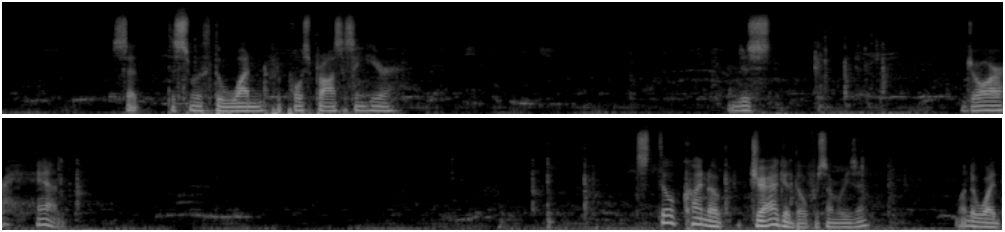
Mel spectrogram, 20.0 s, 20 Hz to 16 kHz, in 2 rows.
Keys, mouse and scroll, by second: 0.2 click, 0.5 click, 1.6 click, 1.8 1, 1.9 click, 4.0-7.1 drag, 8.6 ctrl+z, 9.7 click, 10.6 ctrl+z, 11.4-14.2 drag, 18.0 Tab, 18.9 q, 19.7 a.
